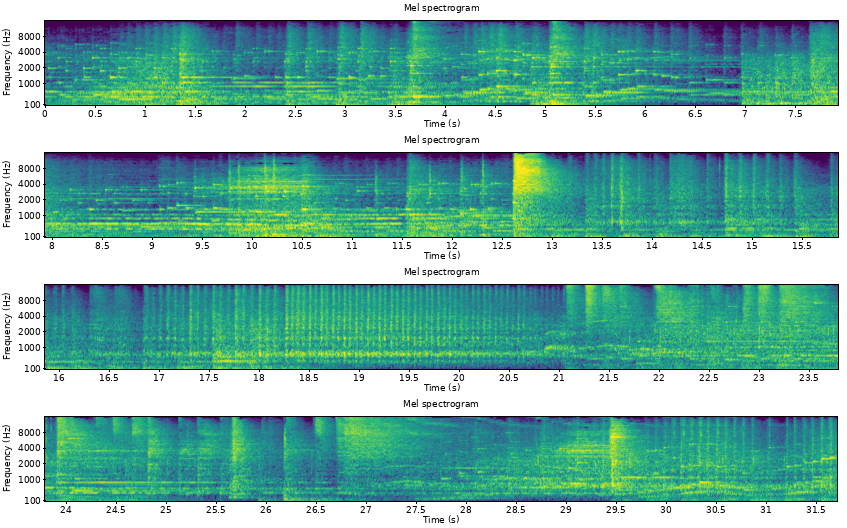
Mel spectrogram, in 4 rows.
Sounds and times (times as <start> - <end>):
Percussion: 0.0 - 31.7.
